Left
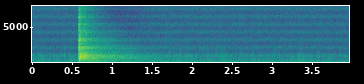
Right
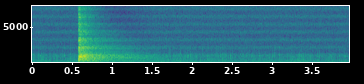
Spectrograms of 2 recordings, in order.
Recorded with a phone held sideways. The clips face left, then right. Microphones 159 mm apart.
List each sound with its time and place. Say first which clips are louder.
0.6 s a pop: right 2 dB; 45° right (ahead or behind), 2.5 m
